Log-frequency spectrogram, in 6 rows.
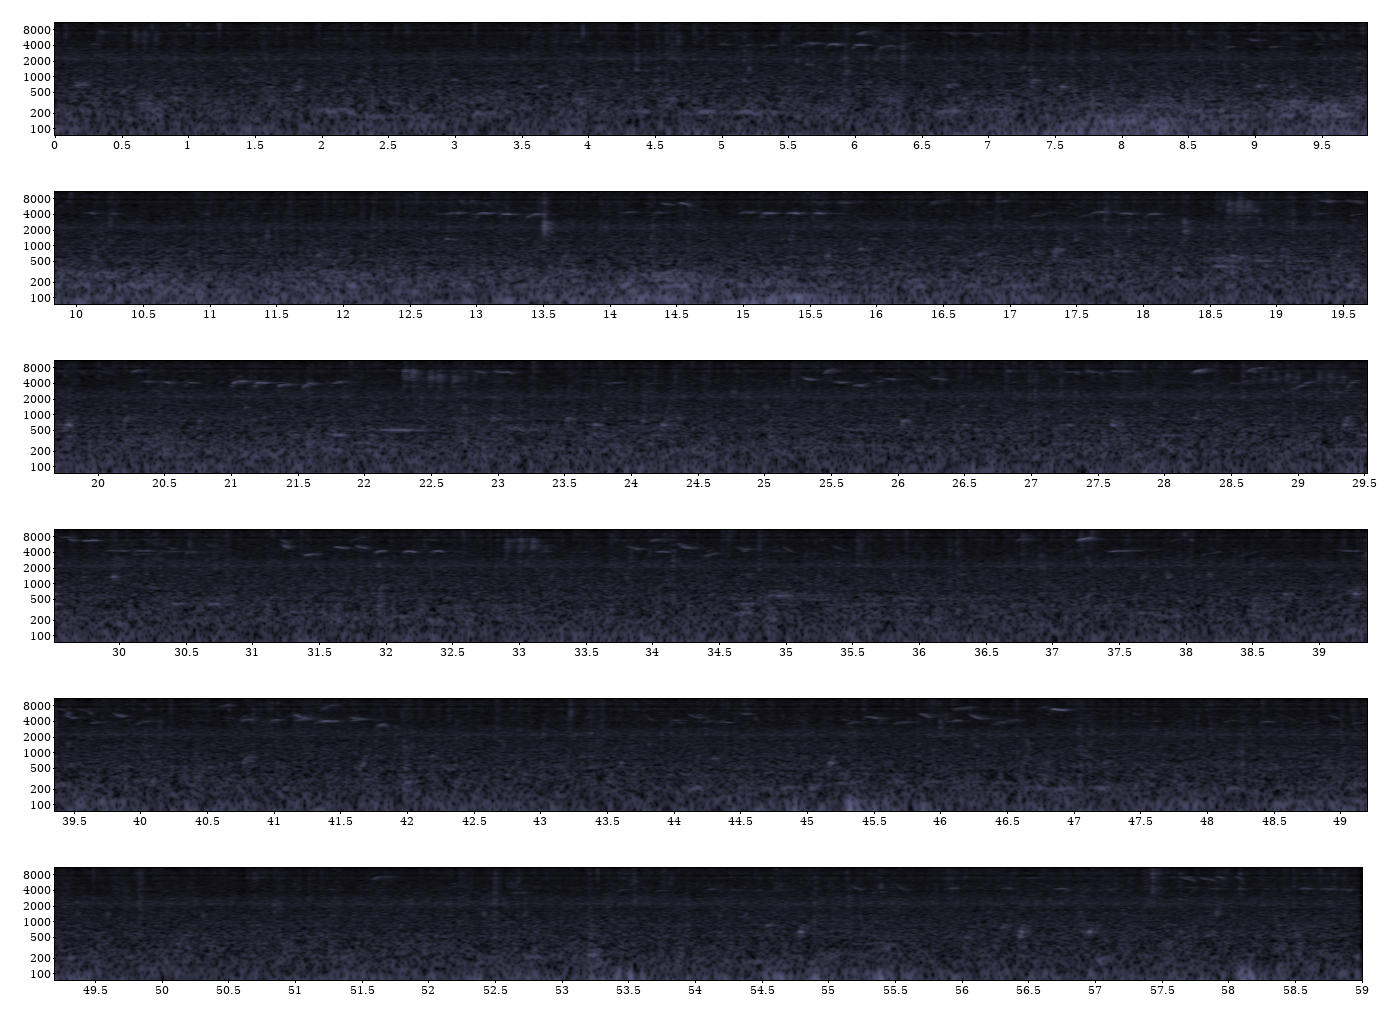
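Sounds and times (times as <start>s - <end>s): steady rain: 0.0s - 59.0s
small birds chirping: 51.2s - 59.0s.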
